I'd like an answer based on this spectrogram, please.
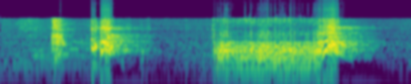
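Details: Boxer dog named Lila, a female, giving two short sharp barks near the one-second mark, then a longer drawn-out growling woof from about two to three and a half seconds, with a person calling her name.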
